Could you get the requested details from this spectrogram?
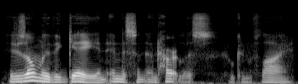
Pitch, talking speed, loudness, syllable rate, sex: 110 Hz, 240 wpm, -19 LUFS, 5.8 syllables/s, male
